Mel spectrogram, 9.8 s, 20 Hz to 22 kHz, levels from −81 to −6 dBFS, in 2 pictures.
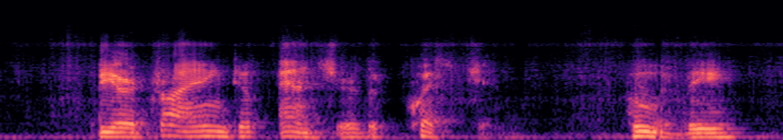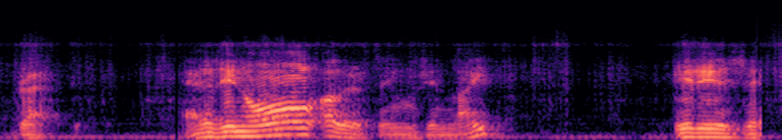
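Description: At 0.59 s, 4.09 s, 5.97 s and 9.60 s there are brief bursts of damaged data in the compressed stream, each lasting roughly 40 to 45 ms. At each point some of the coded bytes are corrupt, so the decoder misreads or discards those frames and loses sync until it finds the next valid frame header. The result is a short, unnatural chirp, squawk, click or hole cutting into the sound at each of the four moments.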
